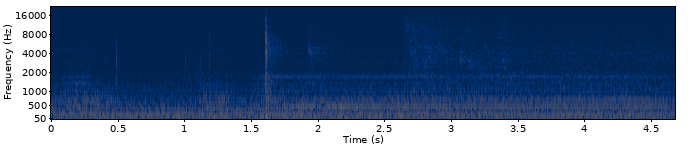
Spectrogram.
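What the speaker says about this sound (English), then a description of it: "transfer the fuel from the original fuel tank to our new fuel tank" Fuel transfers from the original tank of a 1994-2004 Chevy S-10 into a new fuel tank, a quiet steady trickling, low flow with a faint pump hum and one small click.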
